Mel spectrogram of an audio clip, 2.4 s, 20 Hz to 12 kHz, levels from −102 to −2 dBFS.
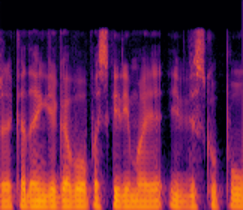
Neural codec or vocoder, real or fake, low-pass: none; real; 7.2 kHz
